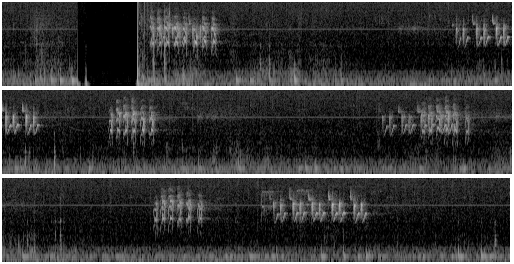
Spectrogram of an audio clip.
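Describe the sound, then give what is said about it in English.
Bird calls in several short bursts of high, rapid chirps, spaced irregularly over a low, rumbling background, fairly faint overall. “Evidently the Blomqvist bird.”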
